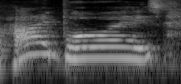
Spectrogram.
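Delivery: high singsong falsetto hello; coy put-on woman's coo; little greeting. Elastigirl waves at the boys, high and sweet. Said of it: "waves at them with a little".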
